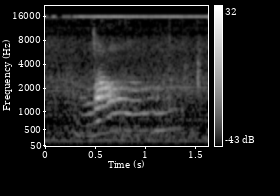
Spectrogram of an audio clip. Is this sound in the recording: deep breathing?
no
